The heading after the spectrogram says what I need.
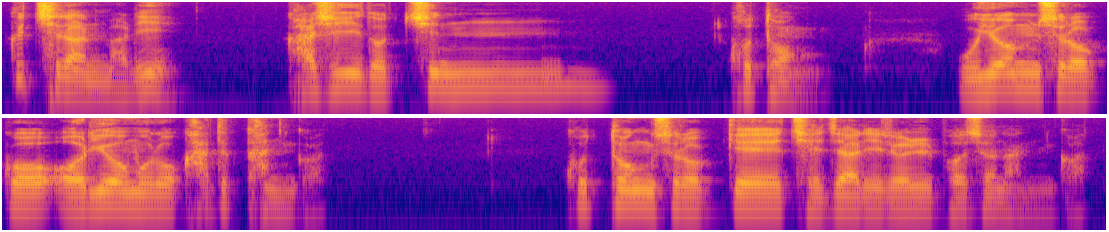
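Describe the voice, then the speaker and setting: A middle-aged man preaching a sermon as pastor, prodding his listeners with constant questioning interjections and slowing down to explain Greek words with emphasis. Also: medium pitch, darkish tone.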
